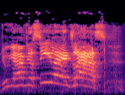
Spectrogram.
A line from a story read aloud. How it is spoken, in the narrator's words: He screams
